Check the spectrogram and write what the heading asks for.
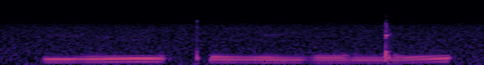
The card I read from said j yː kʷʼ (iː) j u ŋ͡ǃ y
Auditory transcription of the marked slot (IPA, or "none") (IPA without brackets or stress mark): iː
